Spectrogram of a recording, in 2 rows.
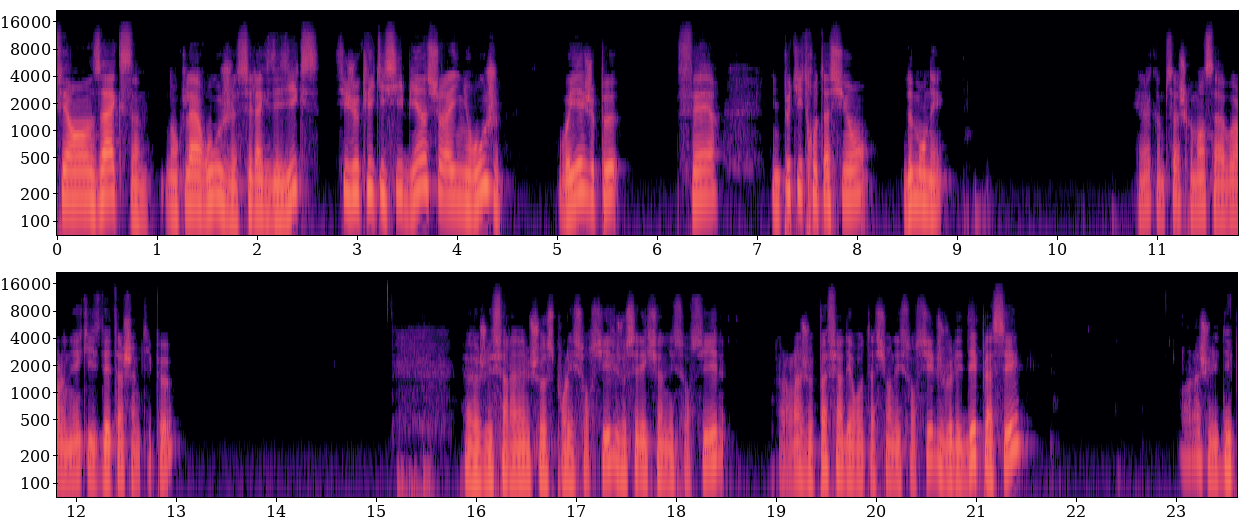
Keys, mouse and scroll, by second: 4.9-9.3 drag, 16.0 click, 17.5 click, 18.7 shift+click, 20.9 click, 21.4 click, 22.4-23.6 drag.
